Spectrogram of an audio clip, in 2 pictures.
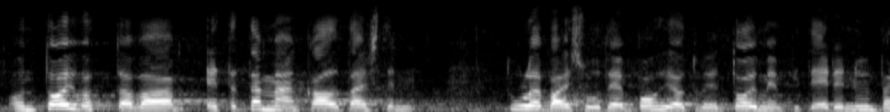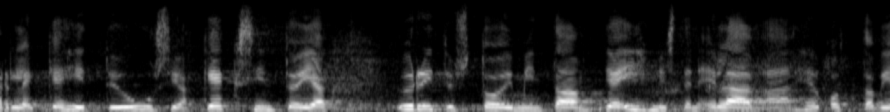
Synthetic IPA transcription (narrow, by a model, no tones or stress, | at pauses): ʔont̪o̞iʋot̪ːɑʋɑːe̞t̪ːæt̪æmæŋkɑlt̪ɑist̪e̞n | t̪ule̞ʋɑisuːt̪eːmpo̞hjɑˑut̪uʋent̪o̞imempit̪e̞idenympærilːekːe̞ɦit̪ːyːuːsiɑke̞ksint̪øjɑ | yɾit̪yst̪o̞imint̪ɑːjɑihmist̪e̞nelæʋæːhe̞lpot̪ːɑʋi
